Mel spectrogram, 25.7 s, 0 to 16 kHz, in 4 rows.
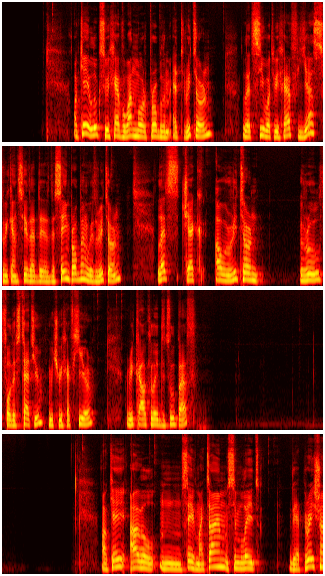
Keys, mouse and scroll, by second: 1.0 click, 3.1 click, 4.4 right click, 4.6 scroll, 6.3 right click, 8.6 right click, 9.6 click, 10.4 click, 11.2 click, 13.3 click, 15.2 click, 20.8 click, 22.3 click, 24.6 click.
